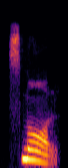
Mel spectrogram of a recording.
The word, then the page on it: small: Indian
